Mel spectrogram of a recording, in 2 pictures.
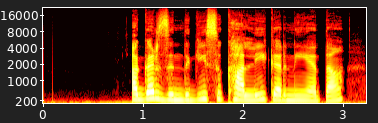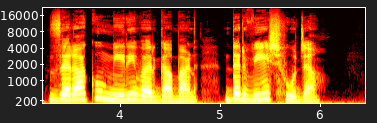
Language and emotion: Punjabi, neutral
